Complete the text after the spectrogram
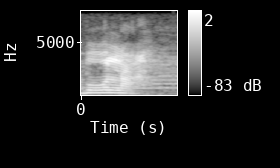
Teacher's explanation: Vokal O termasuk dalam vokal sedang dengan posisi lidah berada di bagian belakang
